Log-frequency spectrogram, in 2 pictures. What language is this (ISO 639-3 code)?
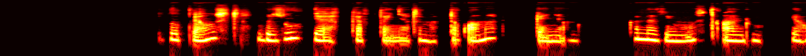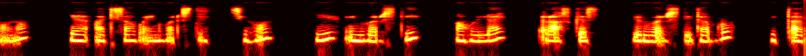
amh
